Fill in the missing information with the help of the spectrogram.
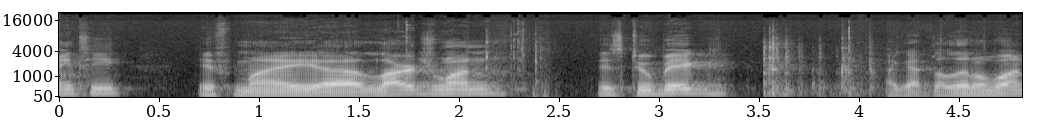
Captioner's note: metal clattering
